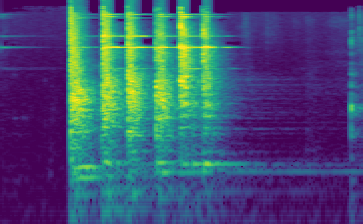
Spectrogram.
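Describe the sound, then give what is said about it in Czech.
A small metal coin, tossed in a coin toss, falls off a table onto a hard floor and bounces several times in quickening succession, ringing with a sustained metallic tone that fades out, followed by one faint final tap. “Spadlo to ze stolu, já to hodím.”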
